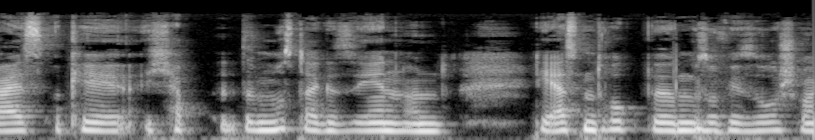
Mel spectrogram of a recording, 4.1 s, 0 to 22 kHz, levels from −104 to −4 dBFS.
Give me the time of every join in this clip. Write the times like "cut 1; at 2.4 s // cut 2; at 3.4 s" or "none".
cut 1; at 1.2 s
